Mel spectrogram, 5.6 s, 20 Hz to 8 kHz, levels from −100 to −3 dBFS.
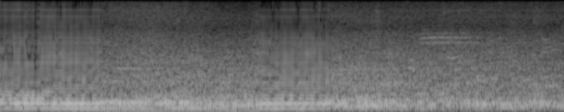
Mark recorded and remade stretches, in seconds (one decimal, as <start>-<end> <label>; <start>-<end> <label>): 0.0-1.0 remade; 1.0-2.6 recorded; 2.6-3.3 remade; 3.3-5.6 recorded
